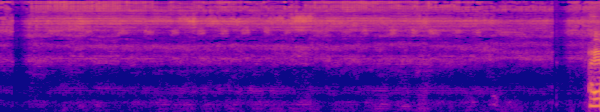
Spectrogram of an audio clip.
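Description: Faint steady buzz of a Deminuage NanoPen Lux, a rechargeable motorized microneedling pen, running on its lightest (blue) setting with its needle tip pressed against the skin of the face.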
